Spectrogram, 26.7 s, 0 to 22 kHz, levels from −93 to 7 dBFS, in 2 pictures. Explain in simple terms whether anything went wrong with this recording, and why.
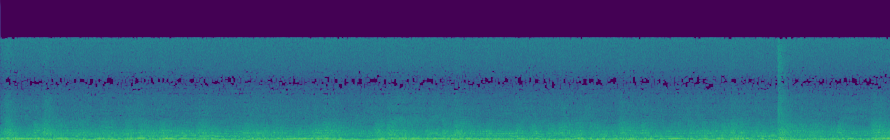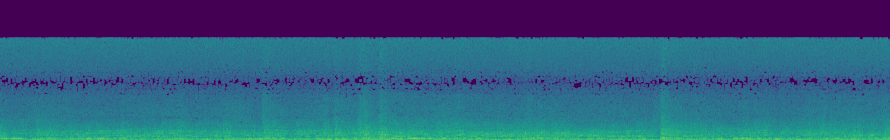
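Nothing went wrong: across the whole recording of sounds there is no technical fault to hear.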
